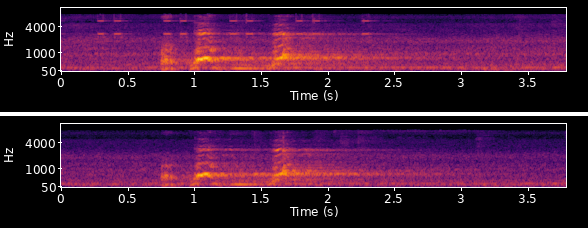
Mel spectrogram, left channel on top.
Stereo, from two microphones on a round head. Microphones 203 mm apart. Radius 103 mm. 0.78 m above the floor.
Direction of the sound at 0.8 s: 45° left (ahead or behind).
